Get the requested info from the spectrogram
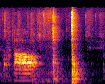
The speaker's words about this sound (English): Bruni, I'm just going to let him go through the door because he wants to go inside now. Off you go, sweetheart. Off we go.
